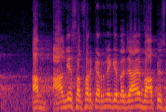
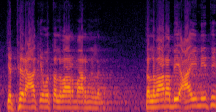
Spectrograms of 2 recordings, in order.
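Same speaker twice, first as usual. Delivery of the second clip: ordinary talk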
